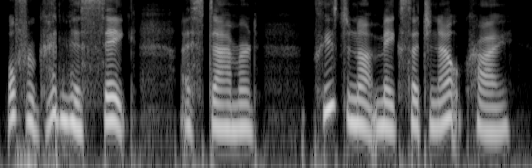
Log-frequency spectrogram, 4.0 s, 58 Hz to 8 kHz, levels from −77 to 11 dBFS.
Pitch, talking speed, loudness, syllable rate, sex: 205 Hz, 195 wpm, -16 LUFS, 5.9 syllables/s, female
